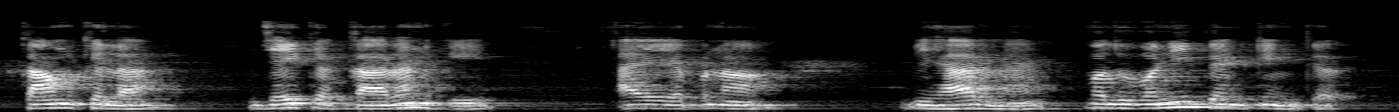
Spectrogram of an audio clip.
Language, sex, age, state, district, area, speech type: Maithili, male, 30-45, Bihar, Samastipur, urban, spontaneous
